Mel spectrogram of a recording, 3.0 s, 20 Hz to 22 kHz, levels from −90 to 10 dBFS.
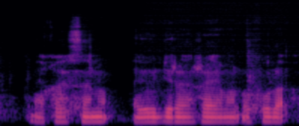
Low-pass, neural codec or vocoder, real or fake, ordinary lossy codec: none; none; real; none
